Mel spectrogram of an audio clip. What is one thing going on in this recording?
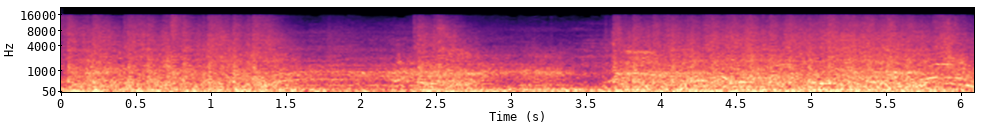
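Glass shatters and crashes.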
